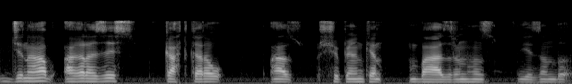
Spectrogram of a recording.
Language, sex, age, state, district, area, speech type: Kashmiri, male, 18-30, Jammu and Kashmir, Shopian, rural, spontaneous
